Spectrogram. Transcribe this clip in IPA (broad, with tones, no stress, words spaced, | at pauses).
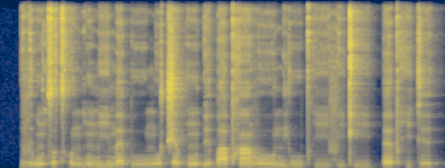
vɪ˨wũ˨t͡sʊ˦ tʰʊ˨nbũ˨miː˦ mɛ˨ puː˨ŋo˨ t͡ʃɛ˦˨kʷũ˦ ɗɪ˦ ba˦ pʰã˦ βoː˨n juː˨pʰiː˦fi˨kʼi˦ | ɛ˦˨pʰi˦ kɪ˨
